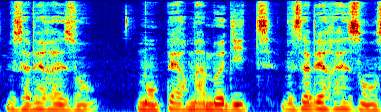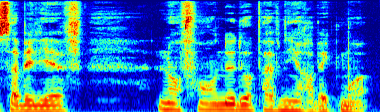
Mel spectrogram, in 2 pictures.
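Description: A man voicing a tearful, pleading young woman in an audiobook, reading her lines softly. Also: mid-range voice, steady tone, moderate pace, lightly acted. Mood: sorrowful.

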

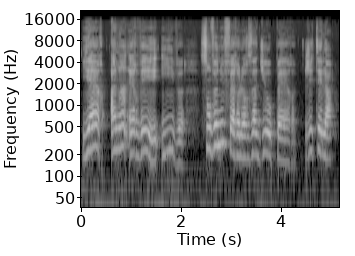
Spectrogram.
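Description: A woman voicing a brave, gentle young peasant woman who speaks earnestly and pleadingly. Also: mid-range voice, a little slow, close to an everyday voice.

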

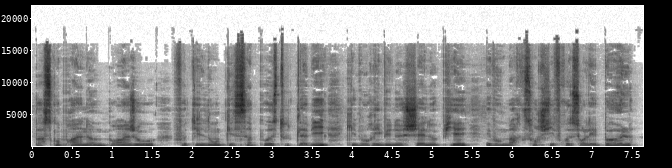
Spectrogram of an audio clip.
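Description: A male audiobook narrator voices a defiant young woman prisoner in full character, her furious lines bursting out emphatic and impassioned, pitched up and loud. He keeps his mellow, slightly husky tone, reading expressively at a moderate pace with few pauses.

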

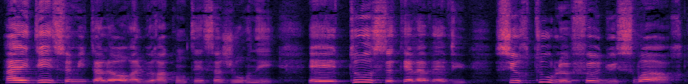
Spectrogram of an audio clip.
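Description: Lectrice lente à la voix douce. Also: female voice, mid-range voice, very animated, measured pace, dark tone. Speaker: audiobook reader. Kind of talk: storybook narration.

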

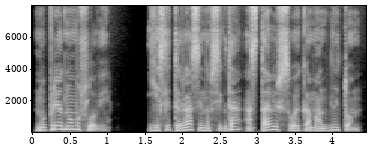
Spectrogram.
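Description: Guy raising his voice into a firm young woman, quiet but firm, high and husky. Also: sing-song, fairly quick, no echo, clean studio sound. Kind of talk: audiobook character reading.

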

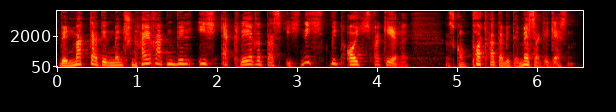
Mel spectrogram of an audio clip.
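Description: A man doing a shrill, spiteful young woman. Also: big pitch swings, moderate pace, husky, exaggerated voice. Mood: scornful. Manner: sharp and indignant.

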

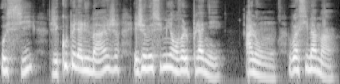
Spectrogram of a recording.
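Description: A woman doing a male aviator in an audiobook, rattled yet polite. He hurries his words out of breath, in a warm, mellow voice. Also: mid-range voice, normal speed, slightly rough, natural voice. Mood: urgent, shaken.

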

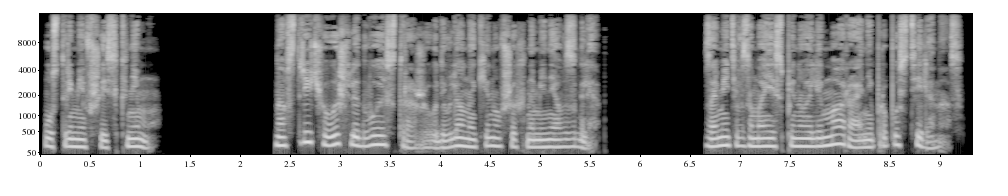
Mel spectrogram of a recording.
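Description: Mellow-voiced male audiobook narrator. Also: a little high, dry recording, studio quality. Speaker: audiobook reader. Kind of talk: scripted narration.

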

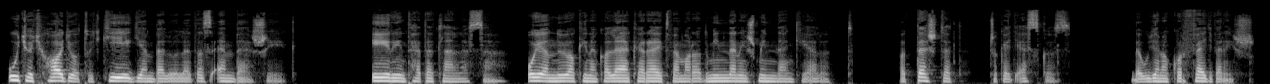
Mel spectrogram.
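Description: A man voicing a stern, cold woman caretaker who gives curt orders in a gravelly voice. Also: mid-range voice, little pitch movement, dark tone, no echo, clean studio sound, natural voice. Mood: grimly encouraging.

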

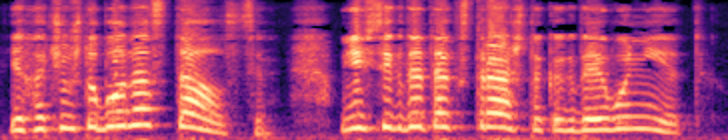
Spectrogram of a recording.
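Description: A woman voicing a frightened little girl who pleads in a high voice. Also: brisk, a bit bright. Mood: pleading. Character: frightened little girl, begging to keep the dog.

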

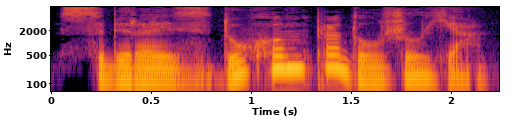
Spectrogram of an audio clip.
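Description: Slow husky audiobook reader, dark tone, dry close sound. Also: mid-range voice, very animated, no room sound. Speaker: audiobook narrator. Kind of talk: first-person story narration.

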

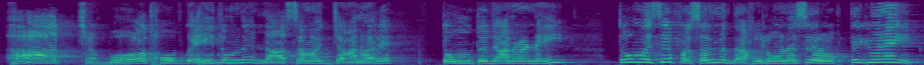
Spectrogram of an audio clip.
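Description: A woman voicing a grumpy, hot-tempered male farmer in a children's story, grumbling and then shouting in anger. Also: on the high side. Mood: angry. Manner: grumbling, bursts into angry shouting.

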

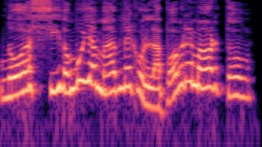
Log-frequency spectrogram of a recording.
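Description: A man's voice: very high voice, sing-song, normal speed, voice pushed up. A man voicing a sly, taunting poltergeist. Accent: Latin American Spanish. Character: mischievous spiteful little male poltergeist.

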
